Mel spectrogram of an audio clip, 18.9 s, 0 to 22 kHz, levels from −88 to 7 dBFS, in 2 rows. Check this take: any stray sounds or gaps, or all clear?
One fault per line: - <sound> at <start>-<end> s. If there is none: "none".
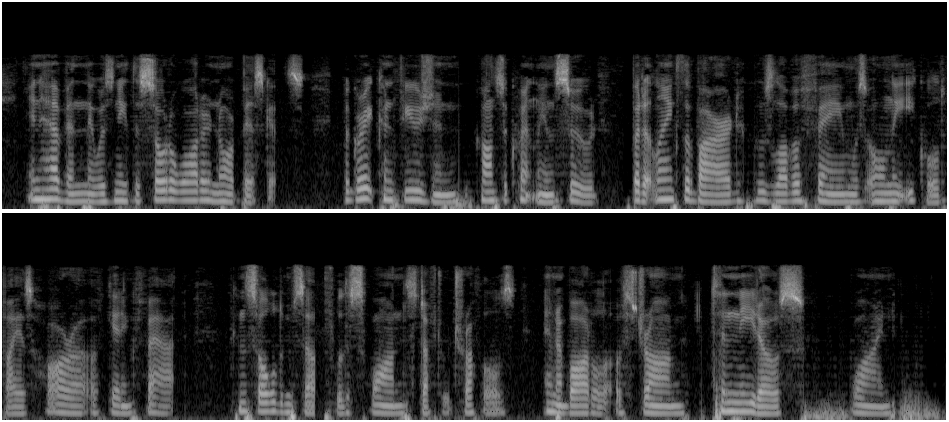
- dropout at 12.6-12.7 s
